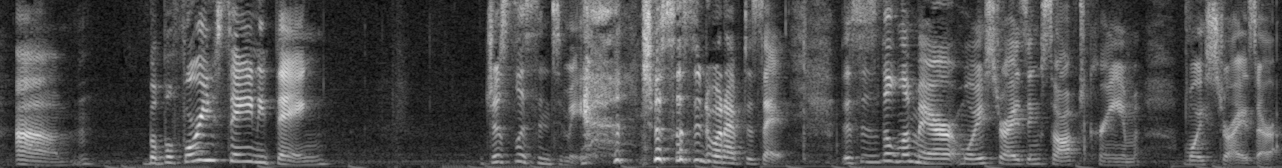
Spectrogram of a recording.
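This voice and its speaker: A woman's voice: mid-range voice, bright, forceful tone. A young adult woman vlogger chatting casually about her favorite makeup and skincare, full of filler words and light laughs. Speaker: beauty vlogger. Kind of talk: casual product review chat.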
